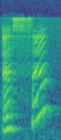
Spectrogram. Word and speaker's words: есе: знали ви діти що слово есе прийшло до нас із французької мови тому наголос ставимо на останньому складі попрацюємо далі вправа 11та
